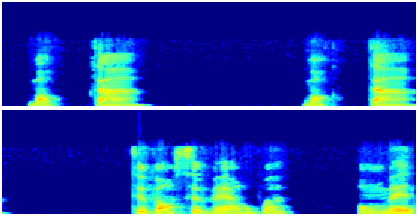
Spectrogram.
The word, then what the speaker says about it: 먹다: Il se prononce en réalité comme ‘먹따’.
